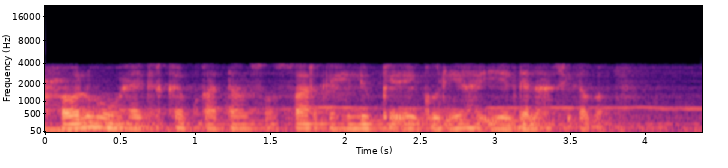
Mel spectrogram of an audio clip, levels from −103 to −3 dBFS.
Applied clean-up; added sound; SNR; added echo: none; Wind; 18 dB; reverberation time 1.0 s.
